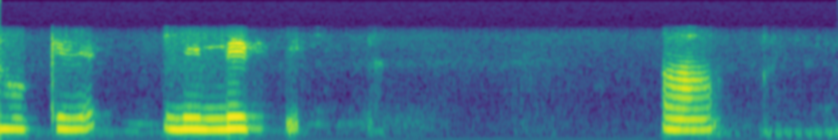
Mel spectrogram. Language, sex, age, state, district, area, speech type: Telugu, female, 18-30, Andhra Pradesh, East Godavari, urban, conversation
